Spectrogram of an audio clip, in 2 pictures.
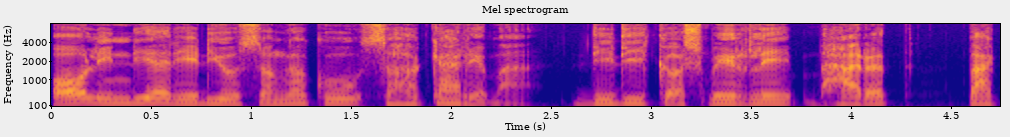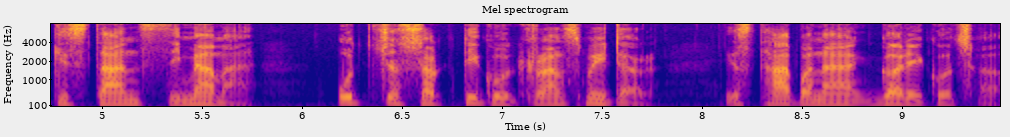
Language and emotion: Nepali, neutral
